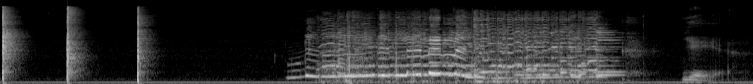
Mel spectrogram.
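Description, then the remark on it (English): Three sharp hand slaps ring out in an even, quick rhythm, loud, followed after a pause by a voice making a long, wavering fiddle-like tone. “It was like three slaps and like a fiddle.”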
